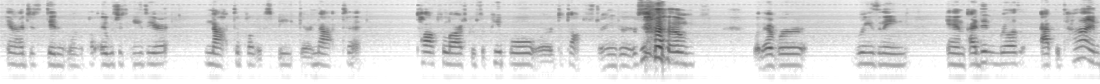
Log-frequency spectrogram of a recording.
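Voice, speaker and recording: A woman's voice: mid-range voice, poor audio. A woman with a lisp gives a casual, candid personal testimony to camera, speaking emphatically and correcting herself as she goes. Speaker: vlogger with a faith-based message. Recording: steady mains hum and background noise.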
